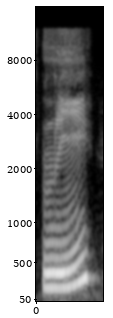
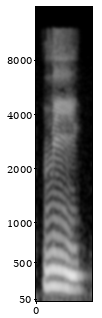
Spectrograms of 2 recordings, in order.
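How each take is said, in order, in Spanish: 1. La palabra sube de bajo a alto. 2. La palabra se dice con tono bajo. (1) "con tono bajo alto significa agrio" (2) "con tono bajo significa pie"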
